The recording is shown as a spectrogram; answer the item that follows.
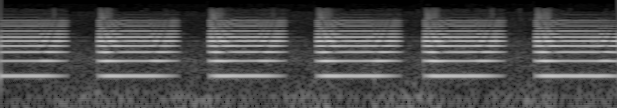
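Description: A metal detector responds to a silver coin laid out for a demonstration with a steady, even pulse of six buzzy, mid-pitched beeps. Each beep carries bright overtones, and the beeps are separated by brief, regular gaps.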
